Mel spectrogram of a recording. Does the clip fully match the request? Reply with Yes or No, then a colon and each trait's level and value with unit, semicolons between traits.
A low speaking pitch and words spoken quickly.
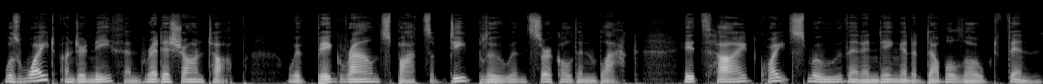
No: low, 110 Hz; average, 165 wpm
